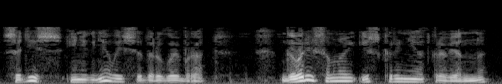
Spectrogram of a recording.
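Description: A man with a husky voice reading the lines of a passionate noble Roman woman in an audiobook, soft and anxious, often near a whisper. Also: lowish voice, big pitch swings, moderate pace, no room sound, muffled recording. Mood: commanding.

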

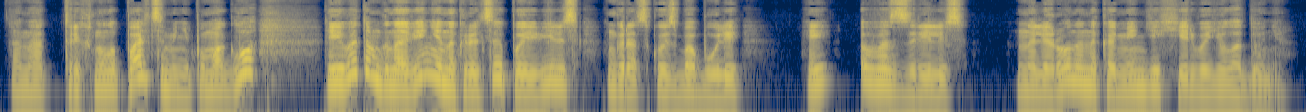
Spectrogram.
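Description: Lively expressive woman narrating an audiobook. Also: sits low, brisk, no echo, clean studio sound. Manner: expressive storytelling with lively intonation. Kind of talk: scripted narration.

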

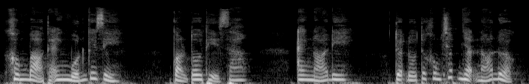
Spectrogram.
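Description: A woman voicing a betrayed young wife who demands answers in a shrill, strained voice, husky underneath. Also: lively intonation, brisk. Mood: desperate. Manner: shouting, demanding. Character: wronged young wife, furious and desperate.

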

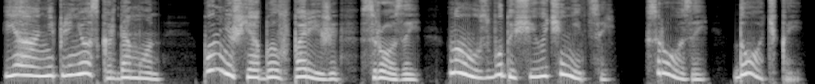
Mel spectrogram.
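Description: A woman voicing a small, gentle and patient male hamster who speaks tenderly. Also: high-pitched, very animated, a little slow, husky, no room sound, studio quality, pitched above the performer's own voice, full character voice. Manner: soft, tender, as if to a sick person.

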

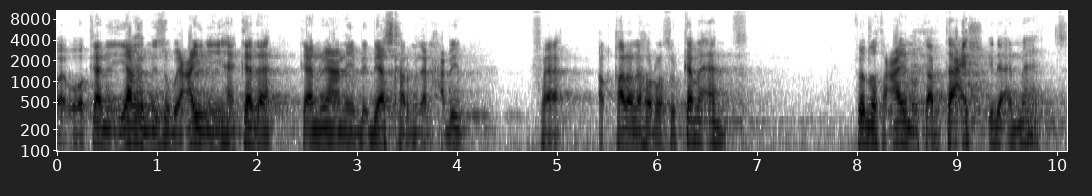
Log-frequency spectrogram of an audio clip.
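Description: A man with an Egyptian Arabic accent delivers a Friday sermon in a fairly low voice. He tells his stories with animated emphasis and often restarts a phrase. His voice rings out in a large hall with a long reverb. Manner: animated storytelling, stressing key phrases, frequent restarts. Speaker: preacher.

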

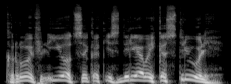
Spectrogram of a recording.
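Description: A man doing a wounded older frontiersman, his voice husky and worn as he faces death. He speaks in weak, halting phrases with a wide swing of pitch. The sound is close and dry. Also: sing-song, warm tone, no room sound. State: dying, coughing. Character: dying older frontiersman uncle, gruff and stoic.

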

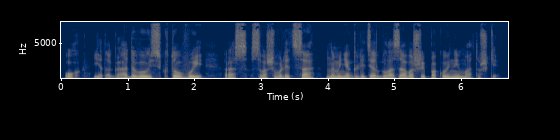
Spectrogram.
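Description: A man voicing a gruff old male gardener in a storybook reading, hoarse and wheezing. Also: sits low, normal speed, dark tone, no room sound, clean studio sound. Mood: stunned. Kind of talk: audiobook character voice.

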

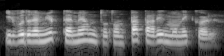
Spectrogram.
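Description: A woman's voice: medium pitch, steady tone, rapid-fire, voice pushed up, lightly acted. A woman reading a storybook aloud, voicing a defiant boy wizard with a dry, cutting manner. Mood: sarcastic. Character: sharp-tongued boy wizard, cold and defiant. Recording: dull lo-fi recording.

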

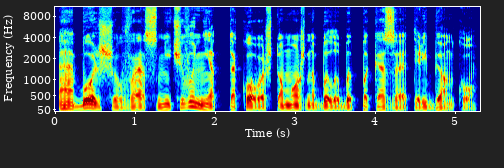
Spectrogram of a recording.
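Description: Guy doing a plain earnest dad, low gravelly voice, talking to his kid. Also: animated, moderate pace, no echo, clean studio sound, exaggerated voice. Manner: instructive, plain speech. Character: middle-aged father, plain and earnest.

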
